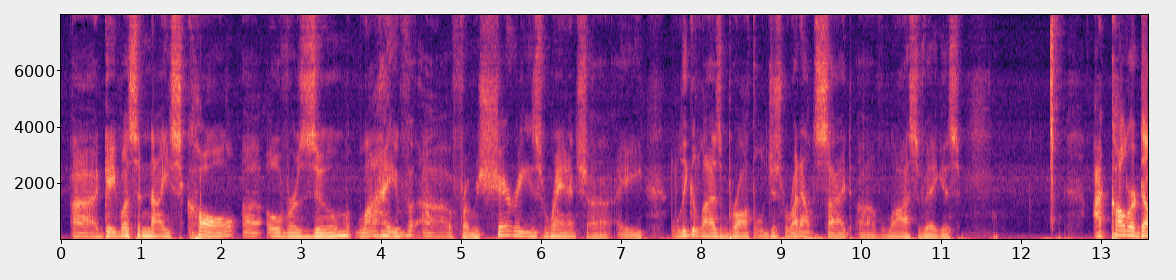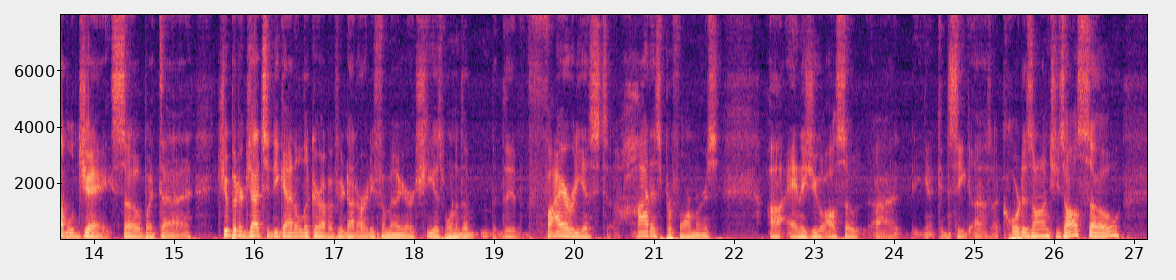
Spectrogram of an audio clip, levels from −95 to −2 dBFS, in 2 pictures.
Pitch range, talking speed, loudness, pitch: 100-130 Hz, 145 wpm, -18 LUFS, 115 Hz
